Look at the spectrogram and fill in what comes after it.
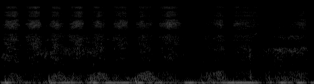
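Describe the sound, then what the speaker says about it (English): Paper towel rubbed briskly over embossed, inked areas of a stamped card, a close, soft, steady scrubbing in repeated back-and-forth strokes with no voice. "with a bit of paper towel, just rub over your embossed areas to get the ink off the embossing powder"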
